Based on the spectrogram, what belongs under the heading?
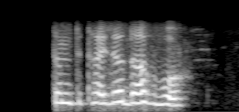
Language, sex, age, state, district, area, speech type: Kashmiri, female, 18-30, Jammu and Kashmir, Kulgam, rural, conversation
